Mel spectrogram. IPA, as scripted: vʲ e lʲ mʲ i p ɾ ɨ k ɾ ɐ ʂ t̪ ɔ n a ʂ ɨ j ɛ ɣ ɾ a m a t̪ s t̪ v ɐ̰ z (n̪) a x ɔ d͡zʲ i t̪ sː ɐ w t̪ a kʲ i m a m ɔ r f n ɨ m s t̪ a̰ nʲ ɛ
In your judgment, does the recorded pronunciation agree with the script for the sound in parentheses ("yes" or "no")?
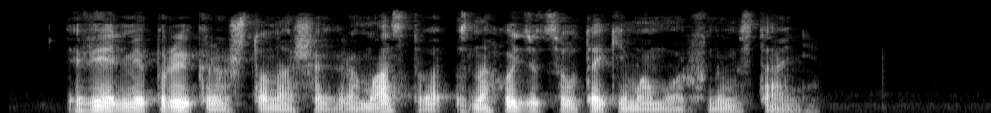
yes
